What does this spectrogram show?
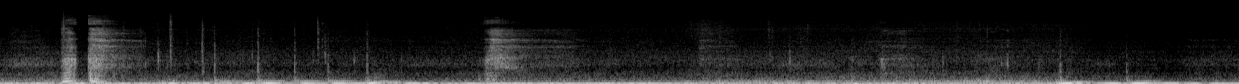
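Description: BMW M340i's B58 turbocharged inline-six, fitted with a catless downpipe, running at low speed as a steady low rumble heard from inside the cabin. A few light clicks come near the start, and a short breathy rustle about five seconds in.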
